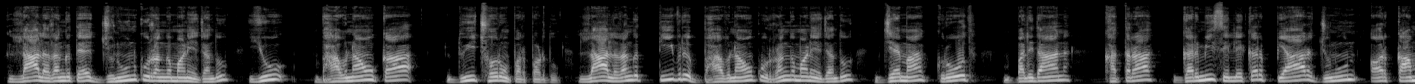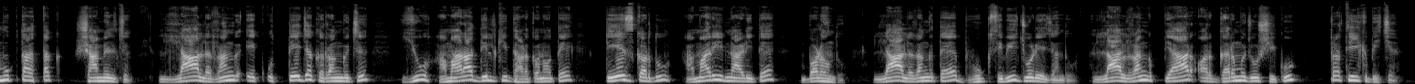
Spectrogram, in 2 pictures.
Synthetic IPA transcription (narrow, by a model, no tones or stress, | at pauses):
laːlɾɐ̃ŋɡt̪ed͡ʒʊnuːnkoɾɐ̃ŋɡmaːɳjẽd͡ʒãːnd̪uːjuː | bʱaːʋnaːõka | d̪wit͡ʃʰoːɾõpɐɾpɐɽd̪ṵːlaːlɾɐ̃ŋɡt̪iːʋɾəbʱaːʋnaːõkoɾɐ̃ŋɡmaːɳ̃jẽd͡ʒãːnd̪u | d͡ʒɛːmãkɾoːt̪ʰ | bɐlɪd̪aːn | kʰɐt̪ɾa | ɡɐɾmiseleːkəɾpjaːɾd͡ʒʊnuːnɔːɾkaːmʊkt̪at̪ɐkʃaːmɪlt͡ʃ | laːlɾə̃ŋɡeːkʊt̪ːeːd͡ʒəkɾə̃ŋɡt͡ʃ | juːhɐmaːɾad̪ɪlkid̪ʱəɽkənõt̪e | t̪eːzkɐɾd̪uhɐmaːɾinaːɽit̪e | bɐɽ̤õːnd̪uː | laːlɾə̃ŋɡt̪ebʱuːksebʱid͡ʒoɽed͡ʒə̃ːnd̪uːlaːlɾə̃ŋɡpjaːɾɔ̰ːɾɡɐɾmd͡ʒoːʃiku | pɾət̪iːkbʱit͡ʃ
